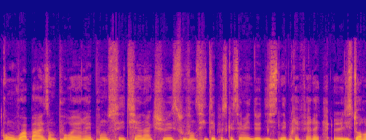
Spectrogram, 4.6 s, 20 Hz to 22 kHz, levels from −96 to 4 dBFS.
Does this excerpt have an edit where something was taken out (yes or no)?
no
